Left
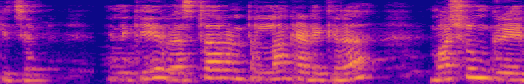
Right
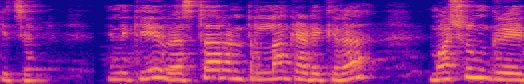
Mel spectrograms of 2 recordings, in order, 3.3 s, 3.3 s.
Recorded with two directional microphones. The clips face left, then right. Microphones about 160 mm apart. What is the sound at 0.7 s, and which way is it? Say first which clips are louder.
A woman's voice: right 3 dB; 90° right.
